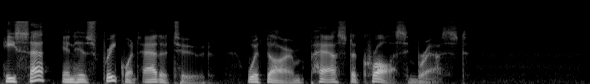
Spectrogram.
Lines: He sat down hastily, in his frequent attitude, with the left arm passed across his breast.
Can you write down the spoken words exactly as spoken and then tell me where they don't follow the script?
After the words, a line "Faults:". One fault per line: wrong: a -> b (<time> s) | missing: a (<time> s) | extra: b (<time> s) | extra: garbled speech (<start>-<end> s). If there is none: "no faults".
He sat in his frequent attitude, with arm passed across breast.
Faults:
missing: down hastily (0.6 s)
missing: the left (2.7 s)
missing: his (4.1 s)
